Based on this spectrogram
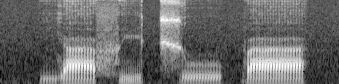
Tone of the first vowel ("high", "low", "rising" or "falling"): low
